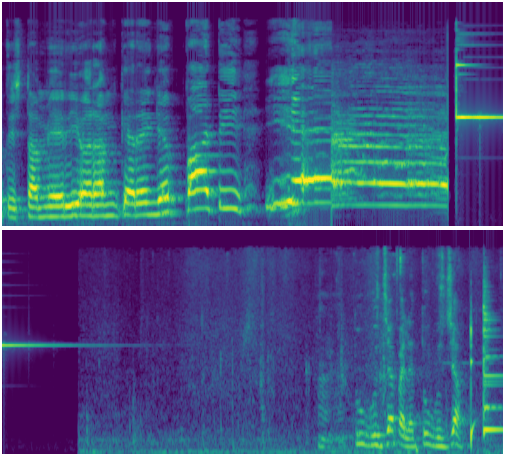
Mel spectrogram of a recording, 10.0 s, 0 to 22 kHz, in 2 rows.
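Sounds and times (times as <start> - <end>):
bell-like ding: 4.5 - 6.4.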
